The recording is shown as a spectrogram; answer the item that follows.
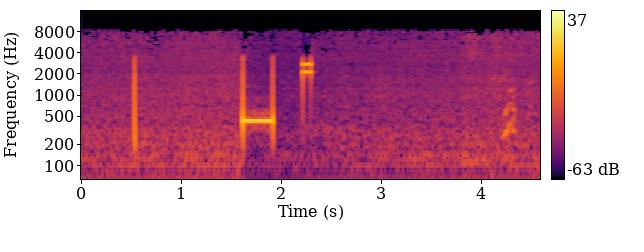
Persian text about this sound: د تماس قطع شوی ده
